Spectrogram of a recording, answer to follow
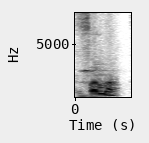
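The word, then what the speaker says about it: Werner: economics professor called Richard Vmer. I say VMA because of the way they pronounce the Germans pronounce their W's. No, it's not. They pronounce them as V, but it's W E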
